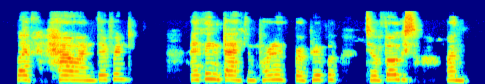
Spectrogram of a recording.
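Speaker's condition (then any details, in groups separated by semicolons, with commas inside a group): Traumatic brain injury; caused by car wreck; years since injury, years of therapy, still improving; relearned talking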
